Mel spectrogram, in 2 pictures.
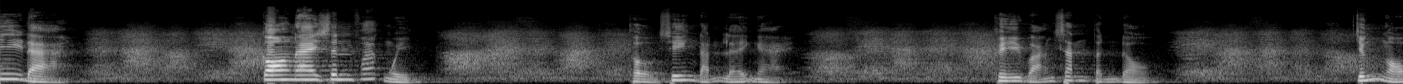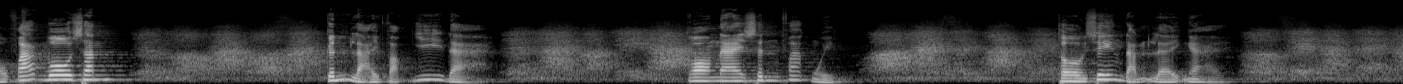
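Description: A large crowd chants prayers together in unison.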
